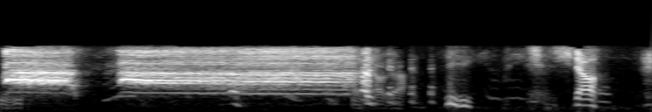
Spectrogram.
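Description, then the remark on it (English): A person imitates a growling noise a woman let out, voicing a loud, raspy growl in two drawn-out bursts, a short one then a longer one lasting almost two seconds, followed by a few brief breathy vocal fragments. “she let out this growling noise.”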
